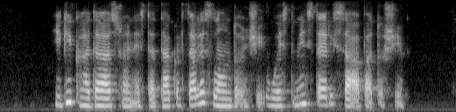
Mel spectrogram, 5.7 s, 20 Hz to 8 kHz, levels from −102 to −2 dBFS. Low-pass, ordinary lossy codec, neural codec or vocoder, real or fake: 7.2 kHz; Opus, 24 kbps; none; real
